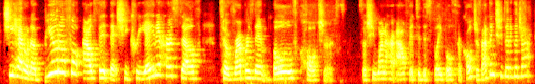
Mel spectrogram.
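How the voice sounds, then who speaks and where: Slow, animated woman reading to children. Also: fairly high pitch. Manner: expressive, addresses young listeners directly. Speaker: children's book author reading aloud. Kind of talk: storybook read-aloud to children.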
